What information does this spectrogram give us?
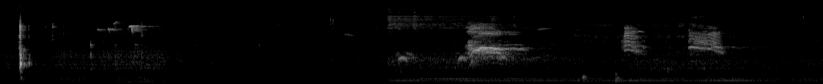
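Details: Snow Bunting in Kananaskis, Alberta, Canada, giving a few short, buzzy, rolling call notes spaced a second or two apart, with a faint mechanical hum underneath.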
